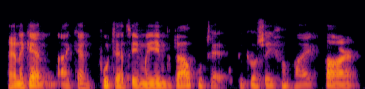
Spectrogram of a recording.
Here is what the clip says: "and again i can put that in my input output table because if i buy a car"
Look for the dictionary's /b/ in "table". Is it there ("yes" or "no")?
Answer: no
